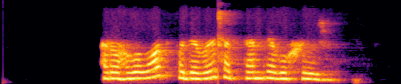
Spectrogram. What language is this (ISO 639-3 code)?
ukr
